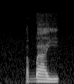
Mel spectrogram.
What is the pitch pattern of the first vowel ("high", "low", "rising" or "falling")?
low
